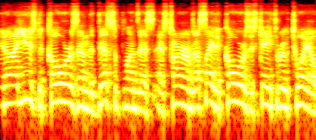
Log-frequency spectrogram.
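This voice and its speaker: A man with a Southern US accent speaks in a high voice. His intonation is fairly even and his pace moderate. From Mississippi, US South. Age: 50s. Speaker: trade association executive. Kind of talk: interview. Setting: live online video interview.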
